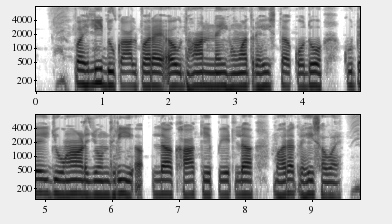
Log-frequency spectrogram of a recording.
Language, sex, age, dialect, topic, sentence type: Chhattisgarhi, male, 41-45, Western/Budati/Khatahi, agriculture, statement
